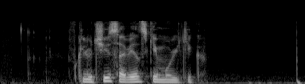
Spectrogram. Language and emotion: Russian, neutral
